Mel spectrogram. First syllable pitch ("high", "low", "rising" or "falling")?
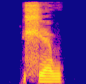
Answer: low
